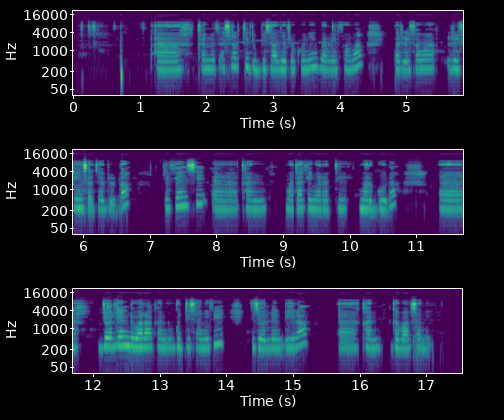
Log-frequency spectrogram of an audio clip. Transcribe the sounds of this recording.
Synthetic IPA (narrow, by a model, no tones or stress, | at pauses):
kɐnːʊt̪ɪɐsɪrːɐt̪ːɪd̪ʊbːɪsaːd͡ʒɪrːɐkʊnibɐrːeːfɐmab̥ɐrːeːfːɐmaɾɛfeːnsɐd͡ʒɐd̪uːᶑɐ | ɾɛfeːnsɪkɐn | mɐt̪aːkeːɲːɐɪrːɐt̪ːɪmɐɾɡuːᶑɐ | ɪd͡ʒo̞ːlːe̞ːnd̪ʊbɐɾaːkɐŋɡʊd̪ːɪsɐniːfɪɪd͡ʒo̞ːlːe̞ːnᶑiːɾaː | kɐnɡɐbaːbsɐniːᶑɐ̥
